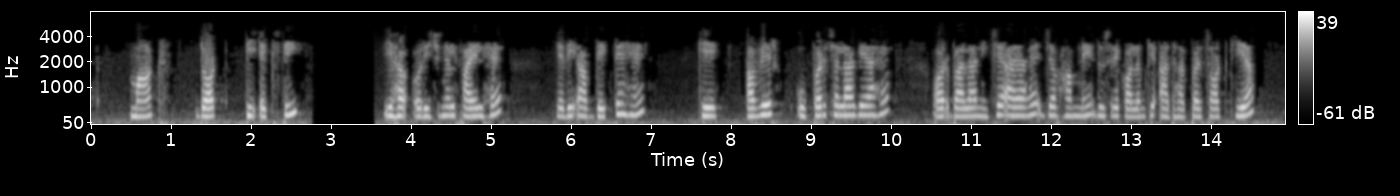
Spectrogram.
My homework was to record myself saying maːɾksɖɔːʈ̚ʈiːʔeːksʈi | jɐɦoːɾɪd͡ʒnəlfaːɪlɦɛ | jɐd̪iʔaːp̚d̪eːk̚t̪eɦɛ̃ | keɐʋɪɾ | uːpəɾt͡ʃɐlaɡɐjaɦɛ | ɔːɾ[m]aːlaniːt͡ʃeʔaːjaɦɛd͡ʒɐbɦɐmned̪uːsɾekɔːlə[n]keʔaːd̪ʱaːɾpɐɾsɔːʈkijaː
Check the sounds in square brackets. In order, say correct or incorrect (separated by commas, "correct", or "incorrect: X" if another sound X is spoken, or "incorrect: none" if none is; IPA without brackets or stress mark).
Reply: incorrect: b, incorrect: m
